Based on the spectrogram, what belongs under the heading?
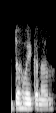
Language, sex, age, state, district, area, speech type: Kashmiri, male, 30-45, Jammu and Kashmir, Anantnag, rural, conversation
